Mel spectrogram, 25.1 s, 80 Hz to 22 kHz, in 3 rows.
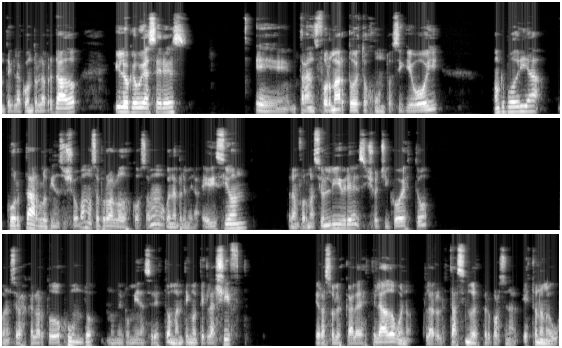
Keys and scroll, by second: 18.6 ctrl+z.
